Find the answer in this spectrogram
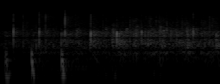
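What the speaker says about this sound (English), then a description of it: "Clap, please." An audience applauds at the end of a technical talk on quantum computing, a short burst of clapping that starts with a few separate claps and quickly builds into steady moderate applause.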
